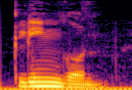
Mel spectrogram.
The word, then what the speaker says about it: Klingon: Otro, otro Miguel nos dice, bueno, Mora Azuk dice, Nel, todos aprendamos Kling, Klingon. ¿Lo dije bien? Sí.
